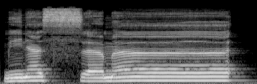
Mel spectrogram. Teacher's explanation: حمزہ حروف حلق میں سے ہے اور حلق کے آخری حصے سے جو سینے کے قریب ہے اس سے ادا کیا جاتا ہے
